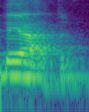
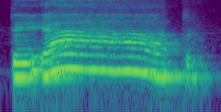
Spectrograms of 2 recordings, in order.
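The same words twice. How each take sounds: First: Said in the usual way. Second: TEATRO called out higher with a long held A; shout technique. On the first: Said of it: "vamos usar T D G". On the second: Shown as a demonstration. Teacher showing the hiatus in TEATRO by holding the A, shout technique. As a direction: stretch the A in TEATRO like a drawn-out call. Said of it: "a técnica do grito".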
